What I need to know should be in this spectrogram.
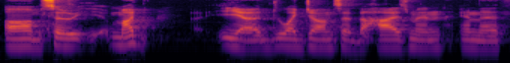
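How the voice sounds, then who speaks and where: A man's voice: mid-range voice, fairly even intonation, slow pace, fairly bright tone. A young man hosting a casual sports podcast, making emphatic, brash predictions. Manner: emphatic, brash hot takes. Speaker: podcast host.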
